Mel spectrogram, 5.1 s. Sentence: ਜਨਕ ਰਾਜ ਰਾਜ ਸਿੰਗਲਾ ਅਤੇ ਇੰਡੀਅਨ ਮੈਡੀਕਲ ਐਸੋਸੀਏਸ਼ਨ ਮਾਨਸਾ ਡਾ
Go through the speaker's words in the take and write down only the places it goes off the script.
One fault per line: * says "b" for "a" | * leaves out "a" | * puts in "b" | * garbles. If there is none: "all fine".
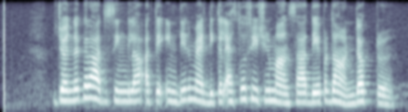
* leaves out "ਰਾਜ"
* puts in "ਦੇ ਪ੍ਰਧਾਨ"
